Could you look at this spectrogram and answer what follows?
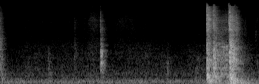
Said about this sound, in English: That's me closing the door to a sun-drenched, smallish office that hopefully won't get too hot.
